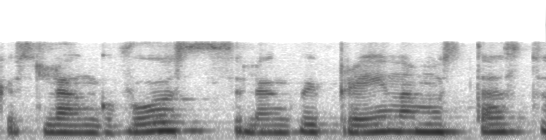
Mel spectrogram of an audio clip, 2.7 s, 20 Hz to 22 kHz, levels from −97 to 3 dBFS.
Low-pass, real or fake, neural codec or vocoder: 7.2 kHz; real; none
